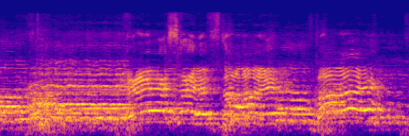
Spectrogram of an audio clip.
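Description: A man singing unaccompanied, holding long notes with a wide, wavering vibrato.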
